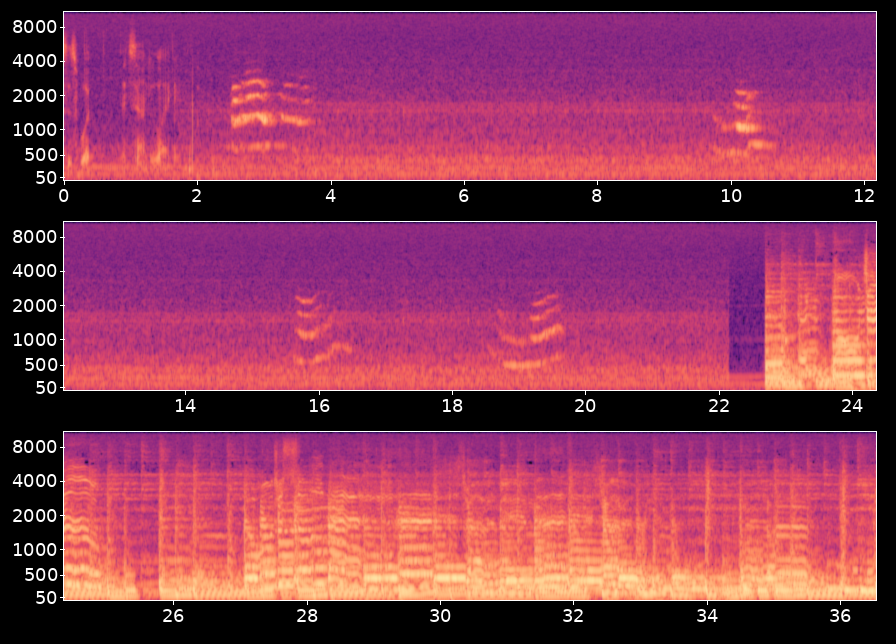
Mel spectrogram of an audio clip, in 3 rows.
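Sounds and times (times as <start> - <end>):
speech: 0.0 - 2.0
steady low mechanical hum: 0.0 - 36.5
cat meowing to be let out: 2.4 - 3.8, 9.8 - 10.8, 15.6 - 16.7, 18.5 - 19.8.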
